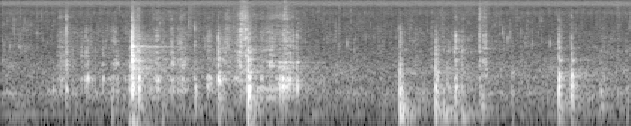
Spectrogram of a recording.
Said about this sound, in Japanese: さてと、じゃあこの炭酸入りのボディーソープで、まずはお体洗っていこうかな。君の好きなシュワシュワなボディーソープだよ。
